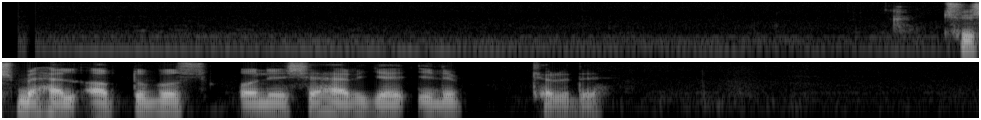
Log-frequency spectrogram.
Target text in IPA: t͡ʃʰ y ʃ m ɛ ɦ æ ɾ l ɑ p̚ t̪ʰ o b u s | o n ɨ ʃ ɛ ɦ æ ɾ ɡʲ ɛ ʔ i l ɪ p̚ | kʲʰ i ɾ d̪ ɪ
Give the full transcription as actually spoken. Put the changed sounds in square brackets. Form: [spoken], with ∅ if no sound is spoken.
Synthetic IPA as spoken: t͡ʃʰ y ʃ m ɛ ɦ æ [∅] l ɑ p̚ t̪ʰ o b u s | o n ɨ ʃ ɛ ɦ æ ɾ ɡʲ ɛ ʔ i l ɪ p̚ | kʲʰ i ɾ d̪ ɪ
